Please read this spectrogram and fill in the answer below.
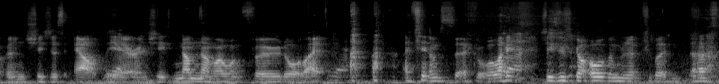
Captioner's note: cough cough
